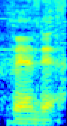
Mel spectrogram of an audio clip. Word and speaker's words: Van Damme: Van Damme.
